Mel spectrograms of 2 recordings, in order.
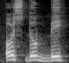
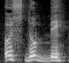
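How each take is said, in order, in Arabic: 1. تُحذف إحدى الدالين تمامًا. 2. تُحذف إحدى الدالين تمامًا.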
